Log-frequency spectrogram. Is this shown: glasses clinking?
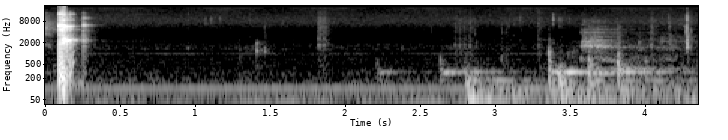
yes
